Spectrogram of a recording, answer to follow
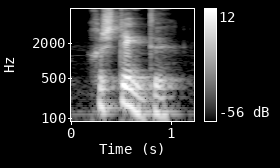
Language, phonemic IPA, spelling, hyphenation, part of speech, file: Dutch, /ɣəˈstentə/, gesteente, ge‧steen‧te, noun, Nl-gesteente.ogg
- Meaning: rock (aggregate of minerals)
